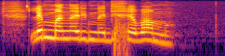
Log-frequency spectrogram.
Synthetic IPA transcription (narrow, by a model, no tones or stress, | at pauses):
lɪm̩manadin̩nadik͡xʰɛbamʊ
